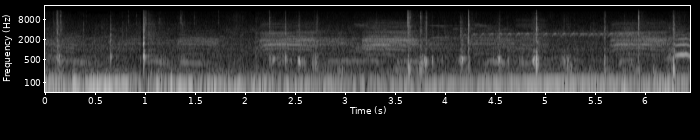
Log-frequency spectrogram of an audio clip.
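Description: Several bird calls in short groups, about two and three and a half seconds in and again near the end, over a few sharp clicks of a metal mess tin being handled as a gas canister and stove are packed into it.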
